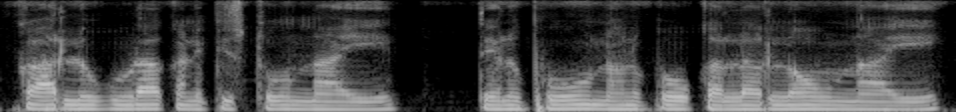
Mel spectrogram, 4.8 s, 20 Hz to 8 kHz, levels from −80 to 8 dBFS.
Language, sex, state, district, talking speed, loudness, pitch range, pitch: Telugu, male, Telangana, Hyderabad, 115 wpm, -18 LUFS, 105-110 Hz, 110 Hz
